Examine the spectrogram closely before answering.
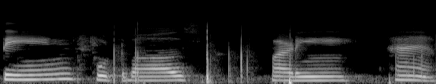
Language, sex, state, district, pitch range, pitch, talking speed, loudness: Hindi, female, Punjab, Fazilka, 185-220 Hz, 195 Hz, 55 wpm, -20 LUFS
